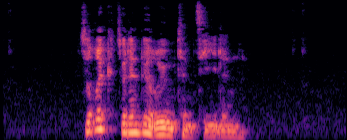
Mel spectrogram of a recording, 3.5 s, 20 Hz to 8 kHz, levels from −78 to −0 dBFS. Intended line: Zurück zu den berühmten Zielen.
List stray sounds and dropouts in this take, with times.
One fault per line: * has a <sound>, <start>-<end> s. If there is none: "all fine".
all fine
